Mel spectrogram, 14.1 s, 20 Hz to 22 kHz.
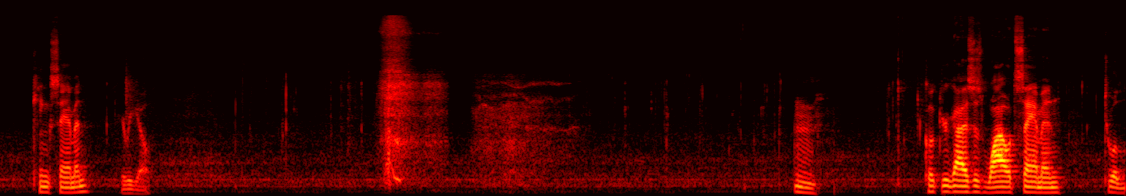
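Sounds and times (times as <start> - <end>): man chewing food: 2.2 - 11.7, 13.2 - 13.9.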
